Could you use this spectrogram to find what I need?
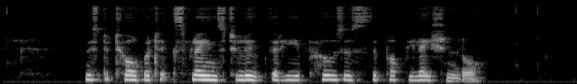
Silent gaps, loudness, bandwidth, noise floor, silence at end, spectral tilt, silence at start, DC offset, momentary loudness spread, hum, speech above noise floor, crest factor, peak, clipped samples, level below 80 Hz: none; -21 LUFS; 16.5 kHz; -60 dBFS; 1 s; -6 dB/octave; 0.85 s; under 0.1%; 11 LU; none; 40 dB; 18 dB; -4 dBFS; under 0.1%; -66 dBFS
